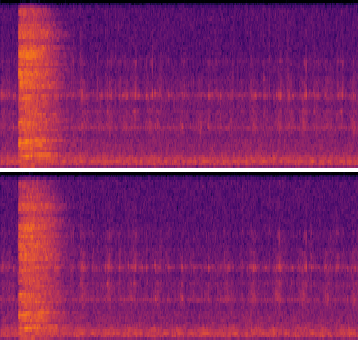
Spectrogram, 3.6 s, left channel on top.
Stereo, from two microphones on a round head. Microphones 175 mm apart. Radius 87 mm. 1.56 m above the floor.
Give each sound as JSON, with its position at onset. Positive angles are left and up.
{"t": 0.2, "sound": "a cupboard door", "side_deg": 15, "distance_m": 5.5}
